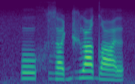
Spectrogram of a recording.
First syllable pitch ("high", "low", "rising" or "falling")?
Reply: low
